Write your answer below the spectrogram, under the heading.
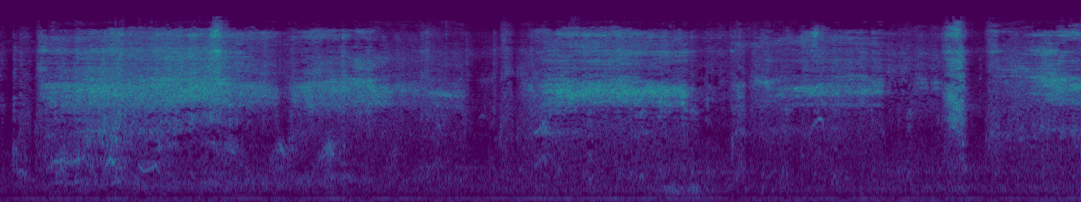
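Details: Nestling little egret at a second nest begging its parents for food, giving drawn-out raspy hissing bursts of one to three seconds separated by brief gaps, with faint lower rustling beneath.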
